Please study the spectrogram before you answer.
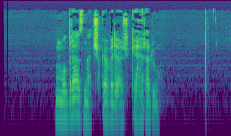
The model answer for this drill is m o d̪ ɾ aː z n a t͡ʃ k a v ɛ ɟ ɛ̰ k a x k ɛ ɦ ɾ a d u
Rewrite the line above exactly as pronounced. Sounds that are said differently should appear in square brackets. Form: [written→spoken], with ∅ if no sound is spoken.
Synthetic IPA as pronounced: m o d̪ ɾ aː z n a t͡ʃ k a v ɛ [ɟ→d] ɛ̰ [k→ʔ] a [x→ʃ] k ɛ ɦ ɾ a d u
